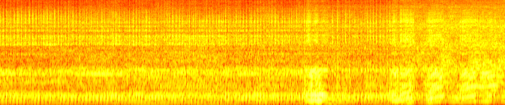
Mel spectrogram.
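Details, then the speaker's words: Newly assembled kids' dirt bike, first start, new pipes and engine breaking in: steady high-pitched idle, then quick throttle blips rising and falling cleanly; easy to crank, good throttle, runs healthy. "But it rode good and it's easy to crank. Throttle felt good."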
